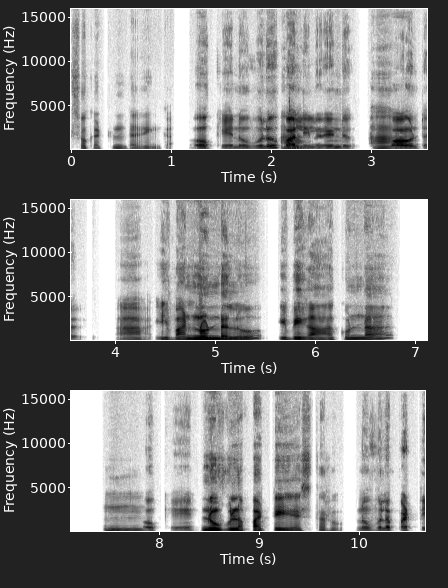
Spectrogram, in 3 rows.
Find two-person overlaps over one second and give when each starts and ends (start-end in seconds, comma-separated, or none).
none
